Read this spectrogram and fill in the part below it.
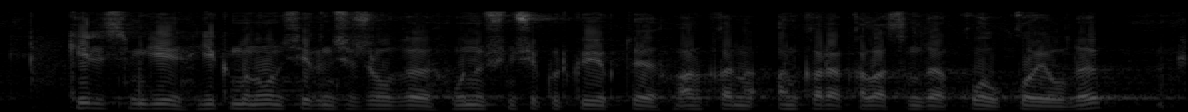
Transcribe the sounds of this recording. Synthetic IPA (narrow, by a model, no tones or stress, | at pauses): kʲʰe̞lɪsɪmɡʲe̞je̞kʲɪməɴwo̞nse̞ɡʲɪnʃəʒəlˠʁəwo̞nʏʃɪnʃɪkʲʰʏɾkʲejek̚t̪ɪɑɴqʰɑɾɑqʰɑlˠɑsənd̪ɑqʰo̞lˠqʰo̞jəlˠd̪ə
